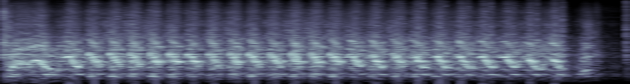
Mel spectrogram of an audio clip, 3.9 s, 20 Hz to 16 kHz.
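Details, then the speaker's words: Diesel cranked on a new NOCO GBX155 jump pack without letting the glow plugs run, so it never fires. Brisk, even cranking at about four beats a second, then stops. The starter spins the engine over strongly and faster than with the old GB150. "now I didn't let the glow plugs run so that it would actually fire up I just wanted to show you how much faster the engine would turn over with the new gbx 155"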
